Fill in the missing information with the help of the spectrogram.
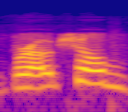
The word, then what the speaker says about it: Brotschol: So my first name is spelled H-I-L-L-E-R-Y. Last name is Brochol, B-R-O-T-S-C-H-O-L.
